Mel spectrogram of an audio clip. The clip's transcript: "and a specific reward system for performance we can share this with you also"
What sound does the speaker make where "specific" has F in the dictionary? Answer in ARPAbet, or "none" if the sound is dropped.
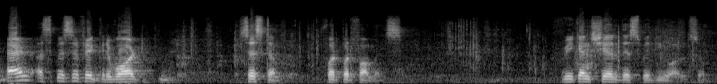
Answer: F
